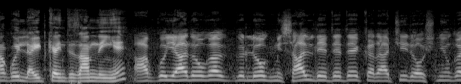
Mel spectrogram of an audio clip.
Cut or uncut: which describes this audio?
cut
